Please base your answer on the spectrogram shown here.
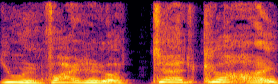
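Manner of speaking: high-pitched, shrill, outraged shout, acted out. Retelling how one guy yelled at him, retelling someone yelling. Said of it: "they're literally yelling at him".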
